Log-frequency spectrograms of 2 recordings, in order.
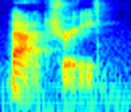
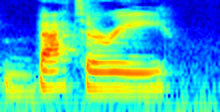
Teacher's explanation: in the UK and Australia we often don't pronounce the E. We say "battry".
